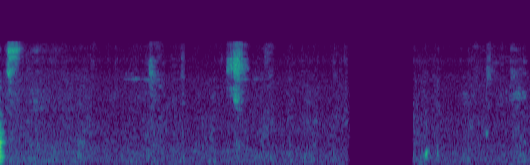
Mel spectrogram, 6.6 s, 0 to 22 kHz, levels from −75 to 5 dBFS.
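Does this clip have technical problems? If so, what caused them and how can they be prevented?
Yes. There's a long network dropout from 4.34 to 5.18 s: the sound smears into a fading buzz, then near silence, and resumes with about 0.8 s lost. Packets likely stopped arriving. To prevent it, use a steadier connection, such as wired instead of congested Wi‑Fi, and add FEC or redundancy on the call link.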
